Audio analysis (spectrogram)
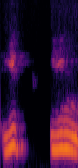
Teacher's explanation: நாவுடைய அடியும் அன்னத்தின் முதல் பகுதியும் ஒன்று இணைவும் போது பிறக்கின்றது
